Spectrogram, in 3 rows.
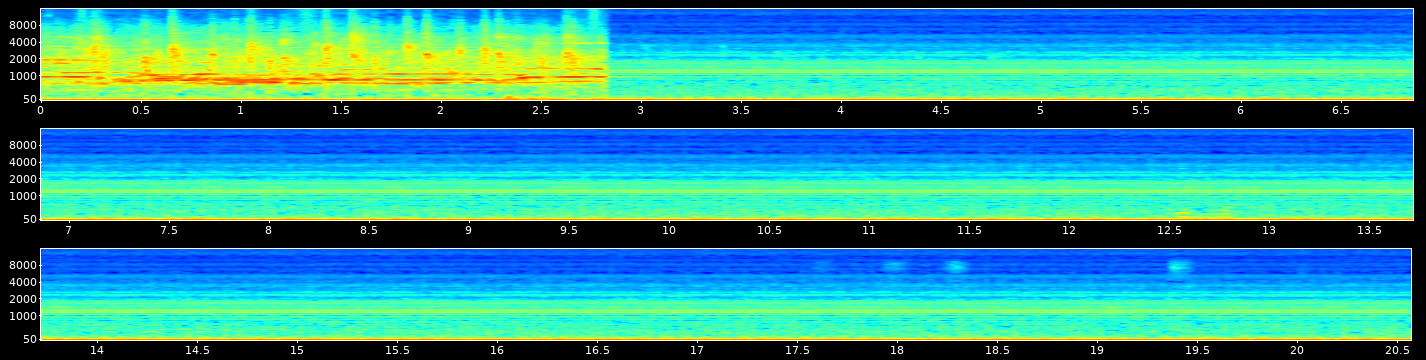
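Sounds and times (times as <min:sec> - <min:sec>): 
audience clapping: 0:00.0 - 0:03.5
low electrical hum: 0:02.9 - 0:20.5.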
